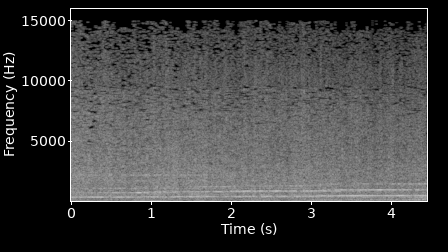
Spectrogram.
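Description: Action-film soundtrack: a loud, steady rushing noise, with a few held musical tones beneath it that slowly rise in pitch.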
